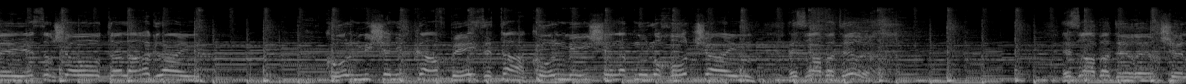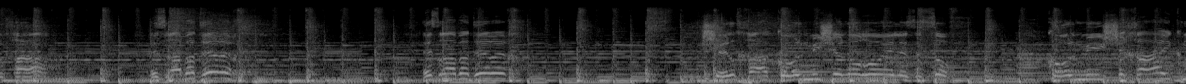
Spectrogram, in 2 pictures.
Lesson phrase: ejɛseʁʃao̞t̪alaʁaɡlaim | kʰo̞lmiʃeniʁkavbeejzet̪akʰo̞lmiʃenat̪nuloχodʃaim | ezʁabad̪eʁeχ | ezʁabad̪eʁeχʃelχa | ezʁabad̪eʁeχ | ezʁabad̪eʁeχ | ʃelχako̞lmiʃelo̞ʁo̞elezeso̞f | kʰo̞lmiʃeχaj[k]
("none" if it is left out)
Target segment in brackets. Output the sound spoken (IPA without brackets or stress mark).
k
